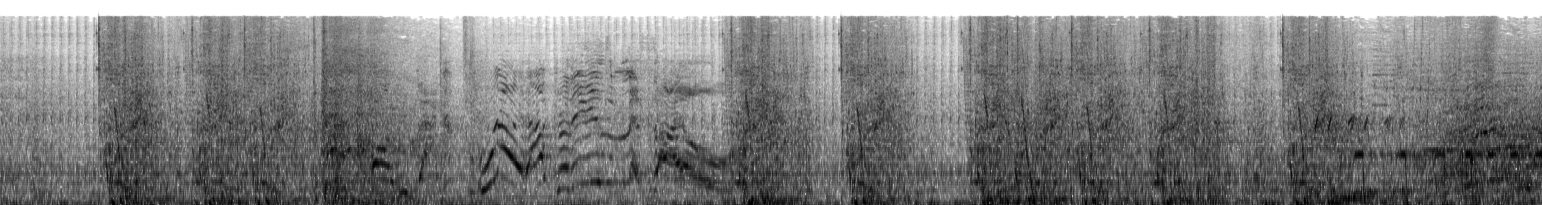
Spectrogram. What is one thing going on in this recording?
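An energy weapon fires in loud hissing bursts.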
